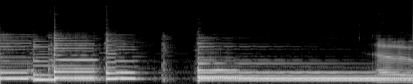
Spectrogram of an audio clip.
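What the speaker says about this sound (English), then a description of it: "We're going to be learning a lick that utilizes double stops. It's going to sound like this." An electric blues guitar plays a major-flavored lick built on double stops, ringing two-note bends and slides with effects-unit tone and reverb, heard clearly on its own.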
